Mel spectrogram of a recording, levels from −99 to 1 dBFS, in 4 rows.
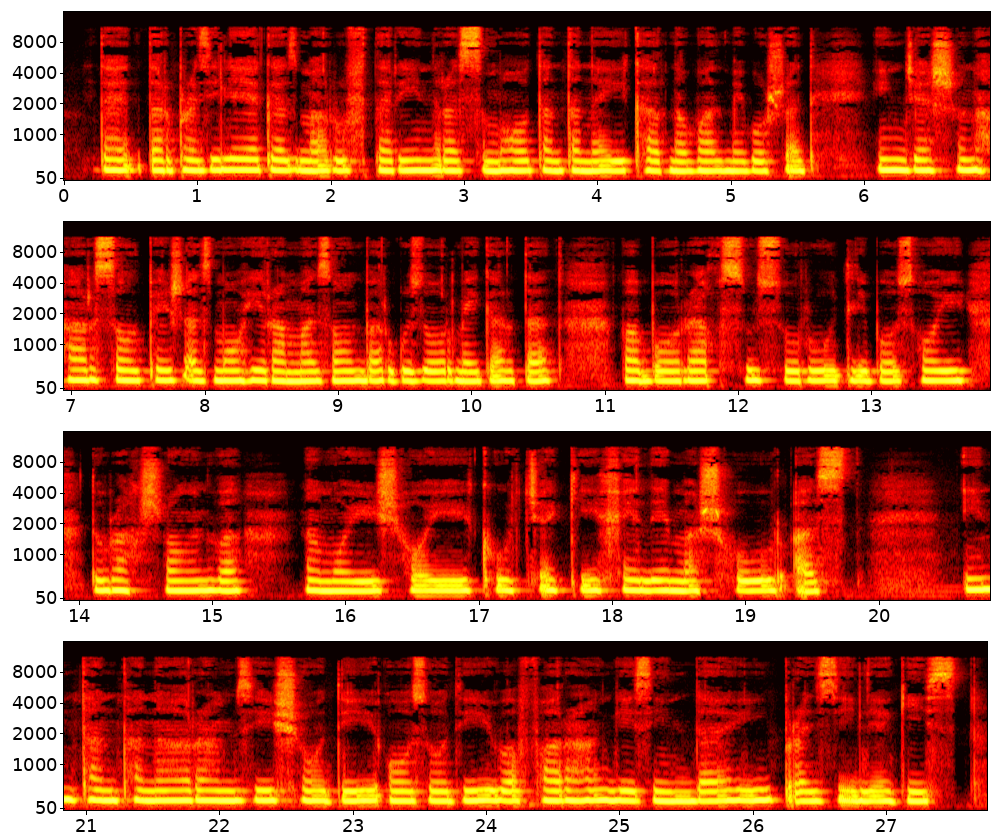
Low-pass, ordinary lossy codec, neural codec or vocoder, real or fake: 14.4 kHz; MP3, 48 kbps; none; real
